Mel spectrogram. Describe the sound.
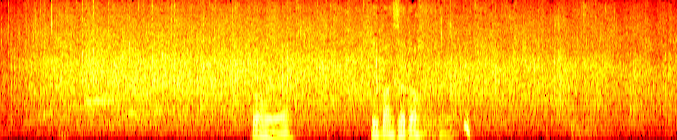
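Steady, dense applause from a live audience for a listener's question fills the whole clip, a broad hiss of many clapping hands, with a few short spoken phrases briefly rising over it.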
